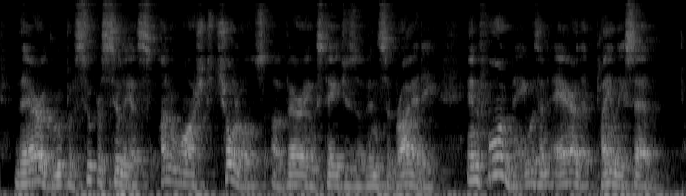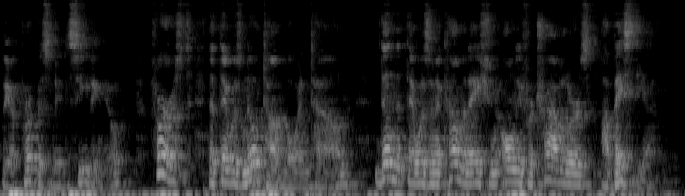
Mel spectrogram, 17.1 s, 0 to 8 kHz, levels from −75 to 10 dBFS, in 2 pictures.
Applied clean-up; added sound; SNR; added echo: none; none; none; reverberation time 0.9 s.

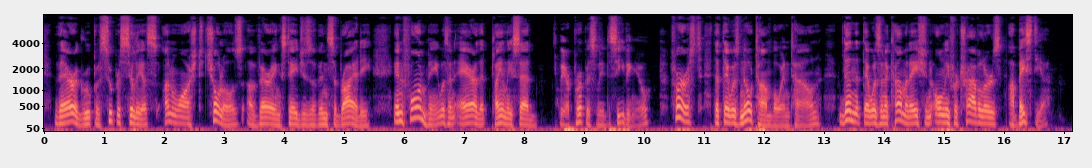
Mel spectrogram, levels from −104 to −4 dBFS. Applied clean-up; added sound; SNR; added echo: none; none; none; none.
